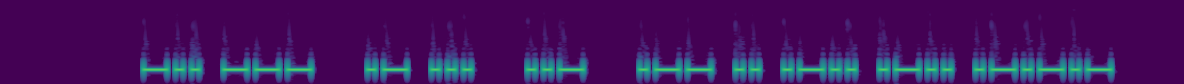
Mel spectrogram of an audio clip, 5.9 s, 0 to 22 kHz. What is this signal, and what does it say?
Morse code, heard as a keyed tone, about 30 wpm, 700 Hz. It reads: DO AS U WILL.
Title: Sentences from Top 100 Words and Abbreviations 30wpm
